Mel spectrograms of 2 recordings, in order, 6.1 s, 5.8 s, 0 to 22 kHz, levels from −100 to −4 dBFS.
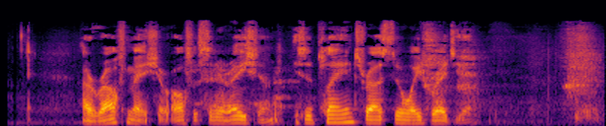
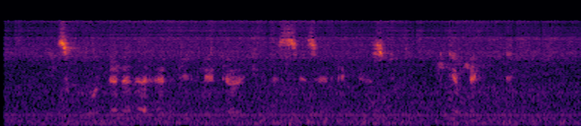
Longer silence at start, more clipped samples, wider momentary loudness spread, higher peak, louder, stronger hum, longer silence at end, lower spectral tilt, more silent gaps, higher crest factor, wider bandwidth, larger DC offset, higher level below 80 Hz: first, 0.25 s vs 0.05 s; neither; second, 13 LU vs 22 LU; first, -10 dBFS vs -20 dBFS; first, -27 LUFS vs -43 LUFS; neither; about the same, 0.05 s vs 0 s; first, -3.5 dB/octave vs 1.5 dB/octave; neither; second, 20 dB vs 28 dB; about the same, 11.5 kHz vs 11.5 kHz; neither; first, -64 dBFS vs -82 dBFS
